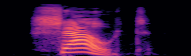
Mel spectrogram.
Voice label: "shout", English; 3000 words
